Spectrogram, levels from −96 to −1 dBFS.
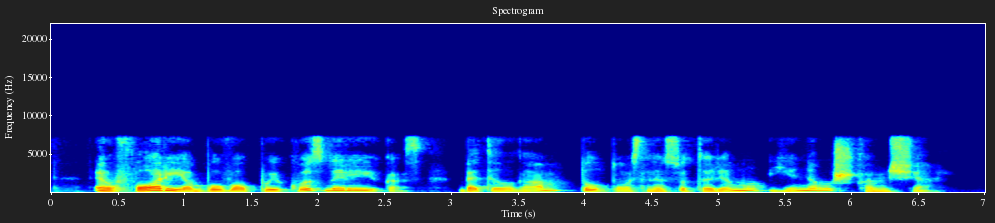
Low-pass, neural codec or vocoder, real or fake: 7.2 kHz; codec, 16 kHz, 1.1 kbps, Voila-Tokenizer; fake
